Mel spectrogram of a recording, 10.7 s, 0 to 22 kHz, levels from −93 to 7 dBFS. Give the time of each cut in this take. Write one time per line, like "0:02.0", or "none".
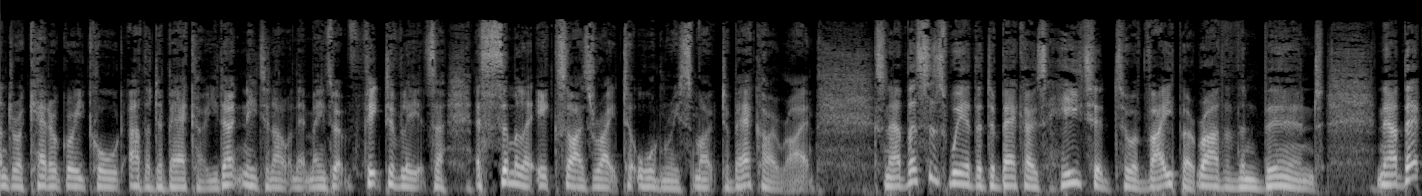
0:06.6
0:09.0

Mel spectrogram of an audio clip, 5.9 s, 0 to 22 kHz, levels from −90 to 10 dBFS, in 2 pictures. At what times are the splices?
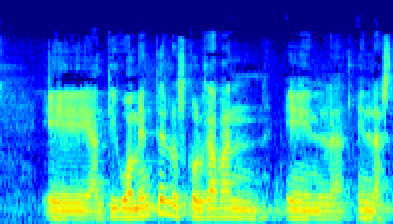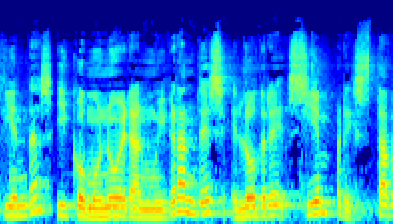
0:03.3

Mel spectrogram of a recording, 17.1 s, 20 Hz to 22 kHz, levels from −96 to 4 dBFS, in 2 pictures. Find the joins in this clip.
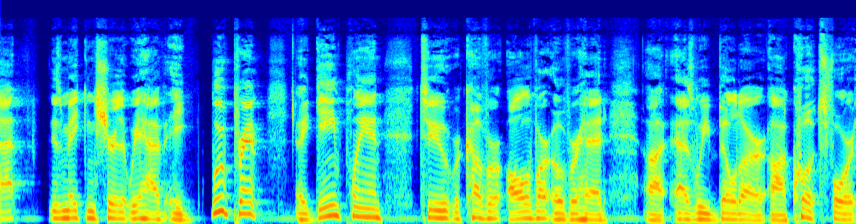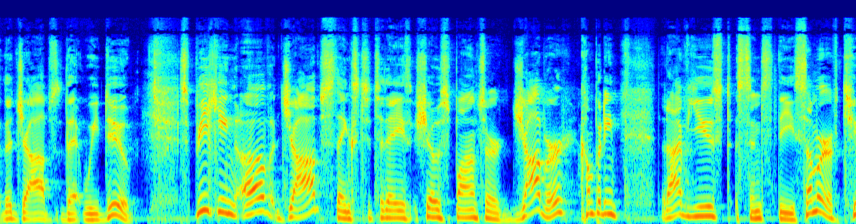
0:14.3

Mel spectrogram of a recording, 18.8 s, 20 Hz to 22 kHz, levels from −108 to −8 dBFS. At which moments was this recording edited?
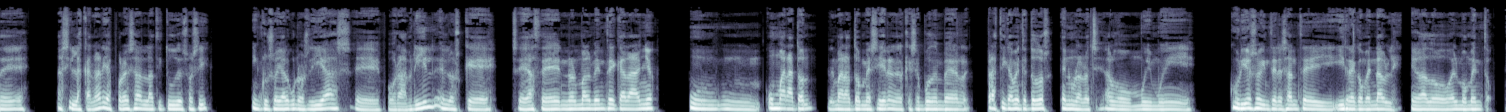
none

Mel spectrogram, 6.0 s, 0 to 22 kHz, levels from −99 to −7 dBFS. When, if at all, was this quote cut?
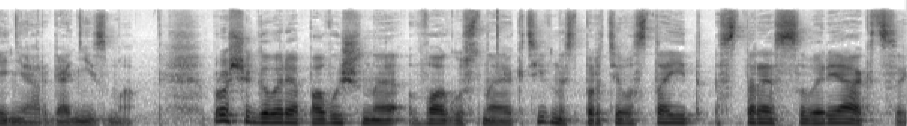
none

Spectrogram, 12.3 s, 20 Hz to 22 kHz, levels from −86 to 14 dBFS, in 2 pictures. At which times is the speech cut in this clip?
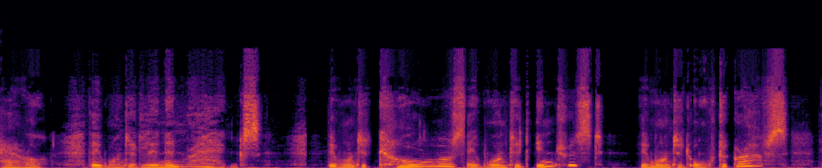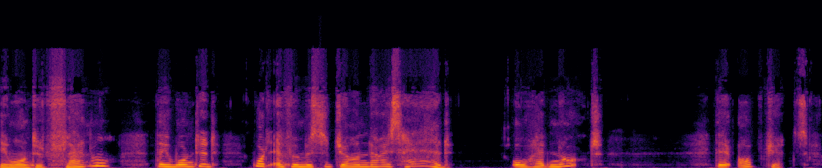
0:02.3
0:03.5

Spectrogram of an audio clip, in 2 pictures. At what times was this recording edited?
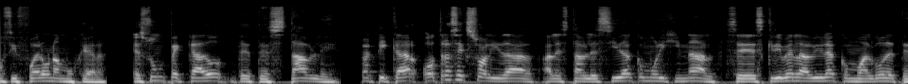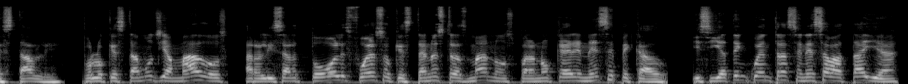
none

